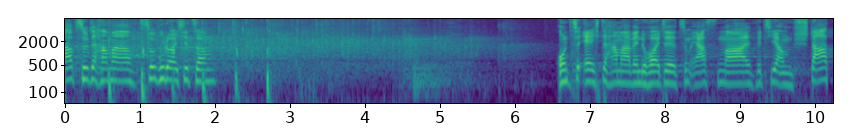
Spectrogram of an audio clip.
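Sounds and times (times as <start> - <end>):
speech: 0.0 - 2.2, 6.6 - 10.2
audience applause for the band: 0.4 - 6.0.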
